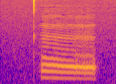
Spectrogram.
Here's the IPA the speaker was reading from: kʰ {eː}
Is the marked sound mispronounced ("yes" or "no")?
yes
